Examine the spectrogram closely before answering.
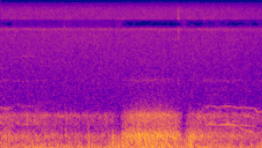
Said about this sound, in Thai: อันนี้จะเปิดให้ฟังว่าเวลาหมอฟังเสียงปอดแล้วเสียงวีดที่ได้ยินจากสเตทเป็นยังไงให้ลองฟังได้ยินไหมคือมันจะมีเสียงหายใจดังกว่าแต่มันจะมีเสียงวีดเล็กๆอ่ะแทรกอยู่ตอนหายใจออก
